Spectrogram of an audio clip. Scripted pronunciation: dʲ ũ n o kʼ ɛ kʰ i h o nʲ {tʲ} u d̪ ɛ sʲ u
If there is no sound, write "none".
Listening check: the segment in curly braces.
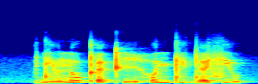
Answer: tʲ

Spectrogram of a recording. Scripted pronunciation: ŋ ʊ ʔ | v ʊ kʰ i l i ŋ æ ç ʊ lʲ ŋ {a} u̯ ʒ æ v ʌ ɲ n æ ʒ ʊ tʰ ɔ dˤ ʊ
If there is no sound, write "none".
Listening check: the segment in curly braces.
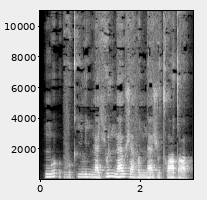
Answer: æ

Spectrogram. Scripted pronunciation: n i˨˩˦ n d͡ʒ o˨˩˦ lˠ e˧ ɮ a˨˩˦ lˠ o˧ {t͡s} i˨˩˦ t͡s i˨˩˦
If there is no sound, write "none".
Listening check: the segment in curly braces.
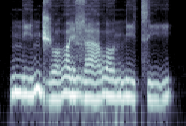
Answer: n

